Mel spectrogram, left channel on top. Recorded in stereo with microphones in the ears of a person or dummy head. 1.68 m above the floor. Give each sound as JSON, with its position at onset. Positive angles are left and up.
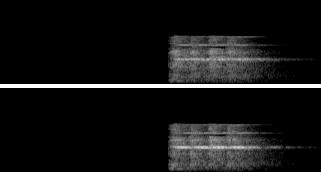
{"t": 1.7, "sound": "an alarm", "side_deg": -10, "distance_m": 1.4}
